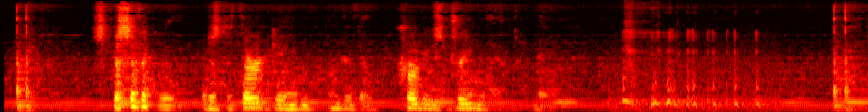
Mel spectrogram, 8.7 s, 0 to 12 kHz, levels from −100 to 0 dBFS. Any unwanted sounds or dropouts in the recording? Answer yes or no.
yes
